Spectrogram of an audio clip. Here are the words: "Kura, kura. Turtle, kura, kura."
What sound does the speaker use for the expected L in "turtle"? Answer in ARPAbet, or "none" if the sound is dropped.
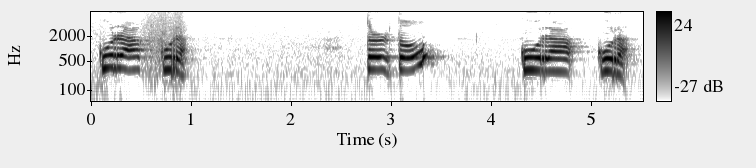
W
